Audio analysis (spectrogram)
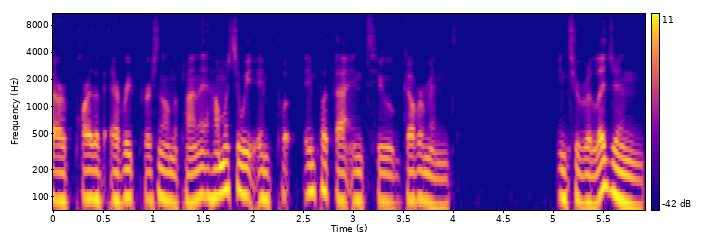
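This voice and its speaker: Fairly quick in pace, a man speaks in a dry, close sound with no echo on a very clean recording with a silent background. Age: 30s. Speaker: podcast guest. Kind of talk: casual chat.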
